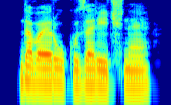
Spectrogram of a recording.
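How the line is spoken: Mocking. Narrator (Russian): говорит насмешливо

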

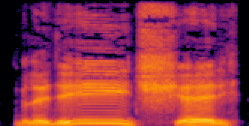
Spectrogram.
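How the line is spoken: Thundering. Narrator (Russian): прогремела

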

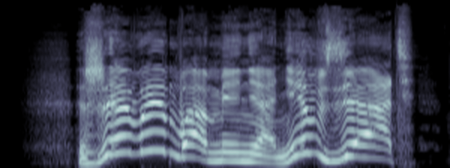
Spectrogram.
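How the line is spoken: Ecstatic shout. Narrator (Russian): выкрикнул он, опьянев от восторга

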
